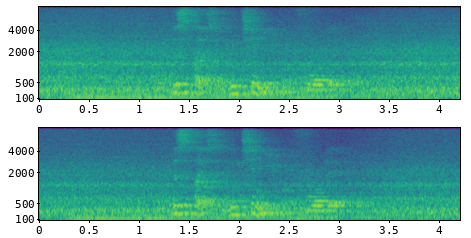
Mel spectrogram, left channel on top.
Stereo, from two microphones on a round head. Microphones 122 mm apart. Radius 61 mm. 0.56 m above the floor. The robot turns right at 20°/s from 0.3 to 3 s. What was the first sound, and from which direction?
A man speaking, 175° left.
